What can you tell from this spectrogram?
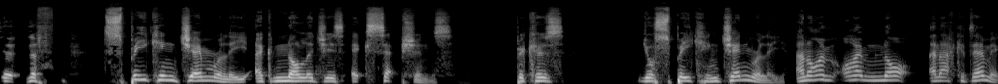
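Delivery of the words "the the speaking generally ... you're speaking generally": angry, heated, animated rant in full flow. Describing yelling at a screen, the speaker launches into a ranting meltdown. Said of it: "performed the exact meltdown".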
